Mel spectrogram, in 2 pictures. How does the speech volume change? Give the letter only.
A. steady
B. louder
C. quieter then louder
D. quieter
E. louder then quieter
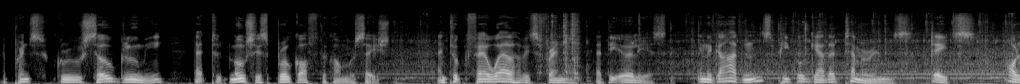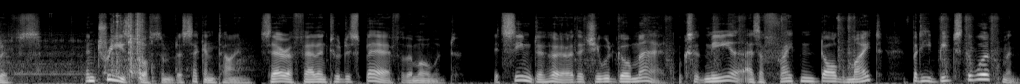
A.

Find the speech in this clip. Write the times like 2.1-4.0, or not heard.
0.0-20.3.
